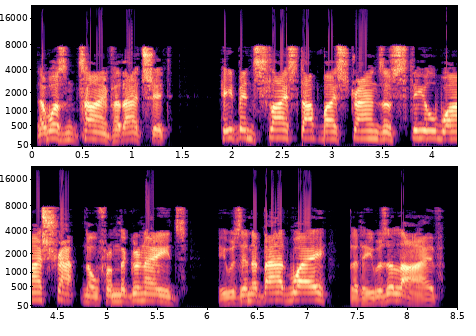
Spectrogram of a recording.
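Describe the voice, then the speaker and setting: A man's voice: fairly high pitch, a little slow, pushed and bright, no echo, dull audio. A man reading a first-person action thriller as scripted audiobook narration.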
